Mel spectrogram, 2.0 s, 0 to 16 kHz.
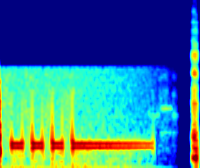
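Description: Telephone dial tone on a recorded phone line: three quick beeps, then a steady tone for just under a second that cuts off, as the 911 dispatcher flashes the line to transfer the call.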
